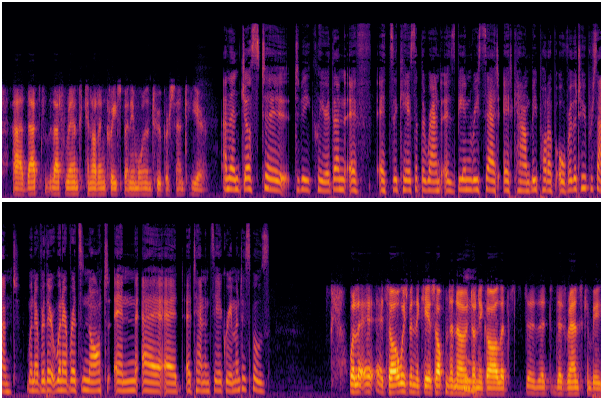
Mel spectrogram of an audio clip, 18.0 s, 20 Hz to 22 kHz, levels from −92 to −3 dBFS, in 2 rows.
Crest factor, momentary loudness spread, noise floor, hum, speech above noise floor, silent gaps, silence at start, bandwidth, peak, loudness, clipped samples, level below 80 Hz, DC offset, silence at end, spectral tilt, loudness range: 22 dB; 14 LU; -66 dBFS; none; 41 dB; none; 0 s; 14 kHz; -4 dBFS; -26 LUFS; under 0.1%; -62 dBFS; under 0.1%; 0 s; -5 dB/octave; 9 LU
